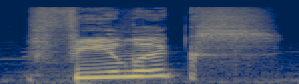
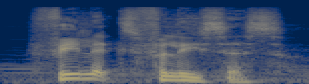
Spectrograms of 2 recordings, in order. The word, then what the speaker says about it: Felix Felicis: I'm going to go with Felixus? That's not even how you say it, is it? I'm just doing this by process of elimination. I really thought I remembered this. Felix Felicis.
